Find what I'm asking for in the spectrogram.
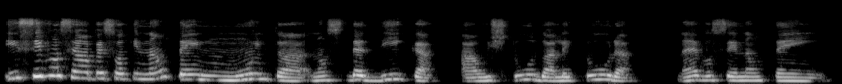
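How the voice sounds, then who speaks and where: A woman with a Brazilian Portuguese accent teaches an online class, her mid-range voice mellow and lively in intonation, never rushed. She's chatty and explains at great length, constantly checking in with students through "né?" and "tá?".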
